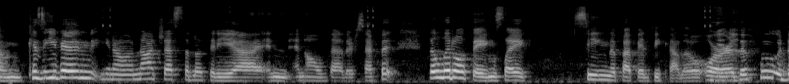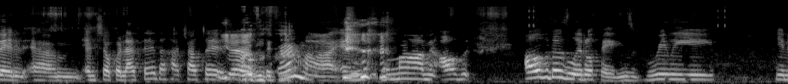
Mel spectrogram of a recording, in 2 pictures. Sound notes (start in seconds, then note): 8.5 speaking foreign language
